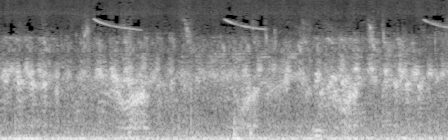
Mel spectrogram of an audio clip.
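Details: Frogs croaking on a lake: continuous rattling chorus with louder croak bursts about every second, while thin, high, descending whistles from another animal sound three times.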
